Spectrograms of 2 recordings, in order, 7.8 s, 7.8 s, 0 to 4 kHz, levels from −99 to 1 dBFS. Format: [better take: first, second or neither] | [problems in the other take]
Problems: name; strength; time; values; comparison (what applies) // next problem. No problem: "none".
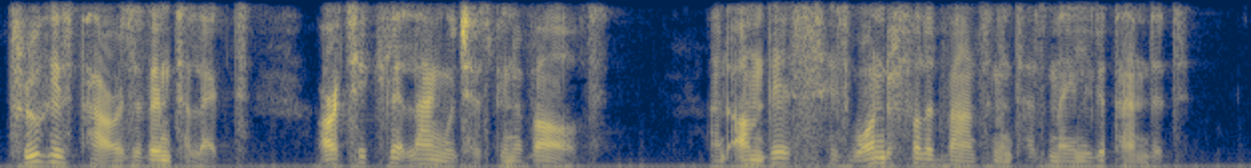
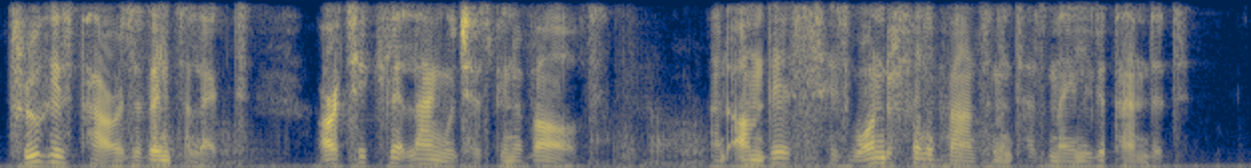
first | noise reduction (neural separator model SepFormer DNS4)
